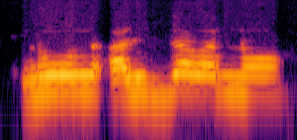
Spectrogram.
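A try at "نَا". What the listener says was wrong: টান দিন। নুন আলিফ জবর না।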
